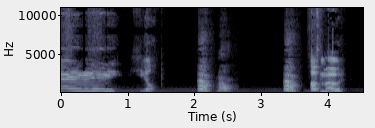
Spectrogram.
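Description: Tamed dogs in the video game Minecraft give several short, close barks and yips in quick bursts. They sound between a person's speech.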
